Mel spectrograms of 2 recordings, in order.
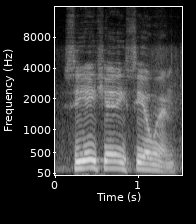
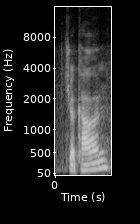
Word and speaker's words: Chacon: Well, so why don't you spell it? C-H-A-C-O-N. Chacon?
